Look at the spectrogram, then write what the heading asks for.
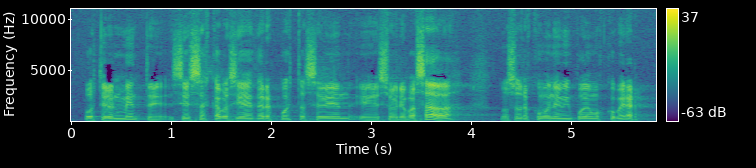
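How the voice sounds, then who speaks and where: Fairly fast and in a flat monotone, a man speaks over a quiet background. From Chile, La Serena; Chile. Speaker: emergency management official; presenter. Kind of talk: conference presentation. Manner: hesitant, frequent filler eh. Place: hall. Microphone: podium.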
